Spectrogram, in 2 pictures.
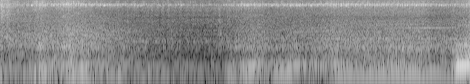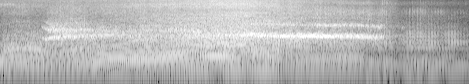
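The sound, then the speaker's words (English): A car engine idles with a low rumble, then revs hard and pulls away, its pitch climbing steeply and staying loud for several seconds, with a hint of tire squeal, before easing off. “I'm driving.”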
